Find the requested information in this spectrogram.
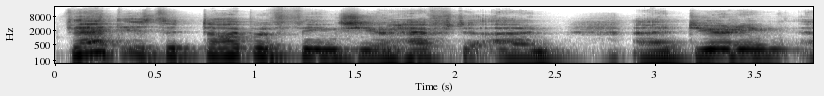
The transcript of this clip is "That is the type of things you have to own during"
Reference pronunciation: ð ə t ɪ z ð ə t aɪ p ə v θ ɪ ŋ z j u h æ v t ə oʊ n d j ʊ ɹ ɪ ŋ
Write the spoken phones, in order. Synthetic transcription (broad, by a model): ð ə t ɪ z ð ə t aɪ p ə v θ ɪ ŋ z j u h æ f t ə oʊ n d j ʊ ɹ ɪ ŋ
